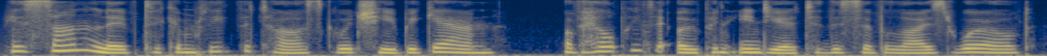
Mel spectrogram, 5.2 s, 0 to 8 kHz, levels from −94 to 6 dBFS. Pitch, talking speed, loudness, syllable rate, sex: 200 Hz, 220 wpm, -16 LUFS, 6.0 syllables/s, female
